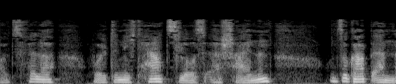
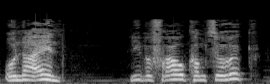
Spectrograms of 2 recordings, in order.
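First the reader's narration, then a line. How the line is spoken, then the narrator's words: Woodcutter calling out. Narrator (German): rief der Holzfäller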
